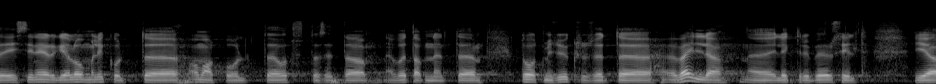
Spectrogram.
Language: Estonian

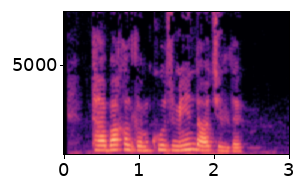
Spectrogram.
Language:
Uzbek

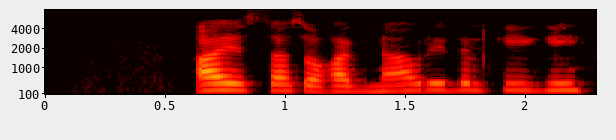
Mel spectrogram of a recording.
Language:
Pashto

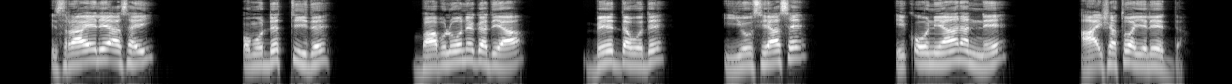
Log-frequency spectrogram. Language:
Dawro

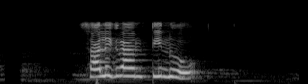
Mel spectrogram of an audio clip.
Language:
Nepali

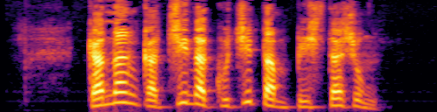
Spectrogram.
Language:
Chiquián Ancash Quechua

